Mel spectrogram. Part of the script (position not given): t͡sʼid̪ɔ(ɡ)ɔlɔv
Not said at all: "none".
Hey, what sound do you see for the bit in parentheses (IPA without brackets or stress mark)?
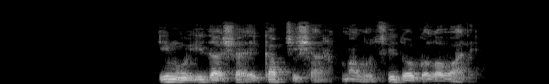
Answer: ɡ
